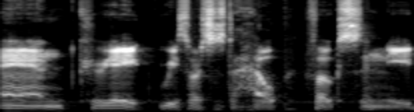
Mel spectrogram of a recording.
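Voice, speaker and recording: Vocal fry runs through this man's voice. His tone is bright and sharp. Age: 30s. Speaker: hotline coordinator. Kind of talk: podcast interview. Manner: casual, hesitant with fillers.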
